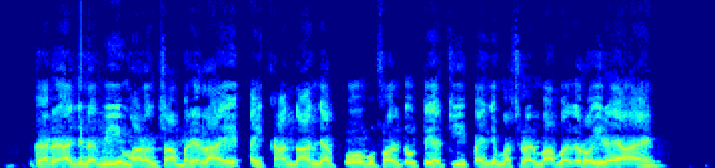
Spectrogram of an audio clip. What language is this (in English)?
Sindhi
